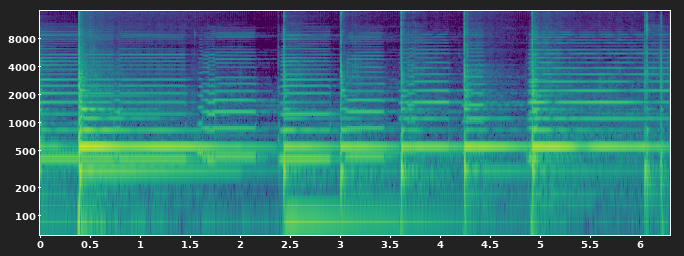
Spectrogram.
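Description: Tabla solo in teentaal: spaced, sparse strokes roughly every half second to second, including a deep ringing bass stroke on the bayan about two and a half seconds in. Underneath, a harmonium holds the repeating lehra (nagma) melody.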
